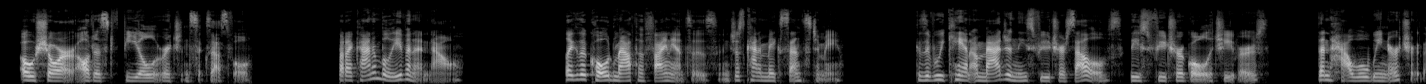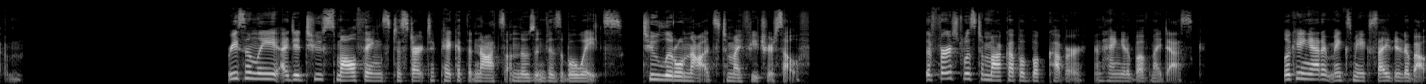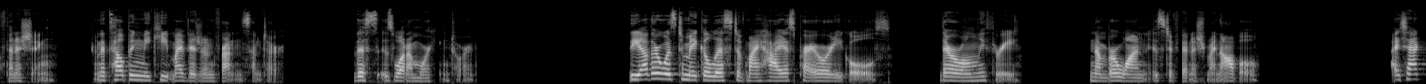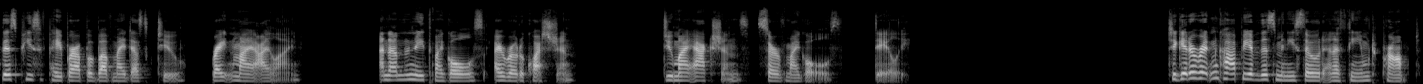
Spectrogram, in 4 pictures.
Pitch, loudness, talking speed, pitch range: 195 Hz, -20 LUFS, 185 wpm, 175-235 Hz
